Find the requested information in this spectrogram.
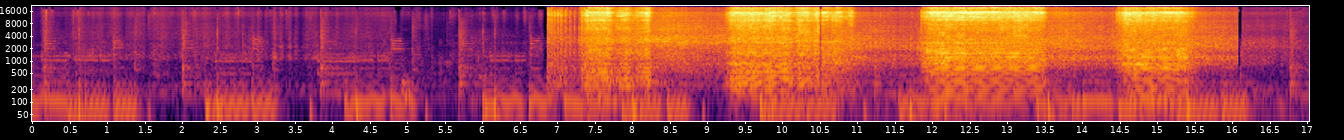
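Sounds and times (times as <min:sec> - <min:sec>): background music: 0:00.0 - 0:17.0
power tool running: 0:06.9 - 0:16.9.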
